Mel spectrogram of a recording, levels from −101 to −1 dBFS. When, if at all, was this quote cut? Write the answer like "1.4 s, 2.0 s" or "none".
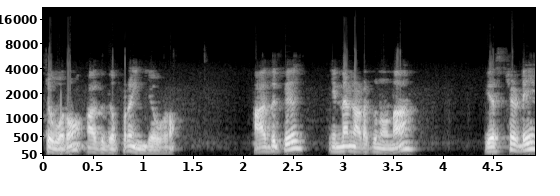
none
